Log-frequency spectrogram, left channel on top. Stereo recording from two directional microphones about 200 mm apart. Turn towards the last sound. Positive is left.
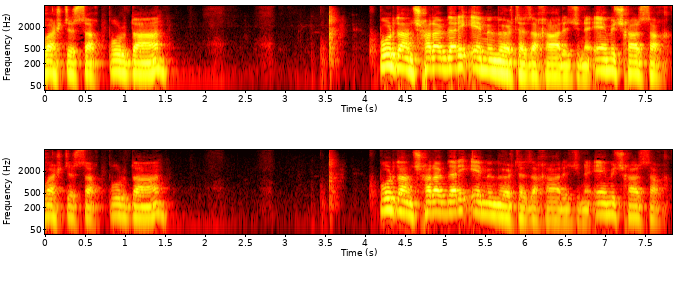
turn(degrees=30)  # may be behind; listen again after turning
